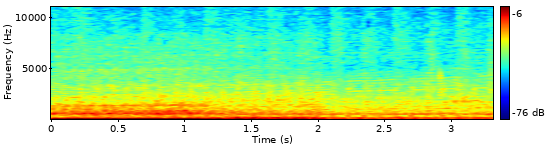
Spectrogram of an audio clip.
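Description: A tractor engine in Farming Simulator 17 idles with a steady low rumble under a constant hiss, heard alone at an even level for a few seconds.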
